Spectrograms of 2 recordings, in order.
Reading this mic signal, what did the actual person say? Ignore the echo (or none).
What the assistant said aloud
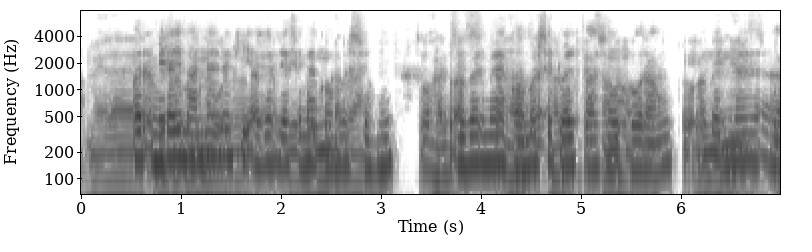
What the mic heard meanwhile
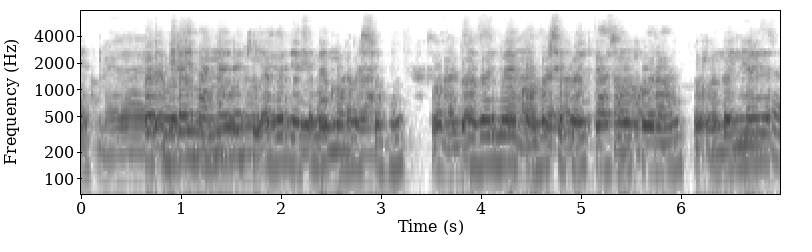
none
